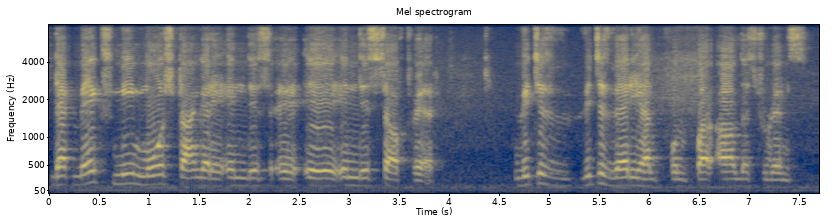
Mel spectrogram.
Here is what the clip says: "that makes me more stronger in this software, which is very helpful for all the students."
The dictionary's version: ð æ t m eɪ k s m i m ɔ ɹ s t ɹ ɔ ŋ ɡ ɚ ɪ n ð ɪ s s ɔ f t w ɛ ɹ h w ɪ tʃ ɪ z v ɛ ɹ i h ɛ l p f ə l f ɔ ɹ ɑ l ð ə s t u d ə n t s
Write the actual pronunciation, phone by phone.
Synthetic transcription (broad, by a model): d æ t m eɪ k s m i m ɔ ɹ s t ɹ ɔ ŋ ɡ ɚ ɪ n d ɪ s s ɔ f t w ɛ ɹ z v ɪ tʃ ɪ z v ɛ ɹ i h ɛ l p f ə l f ɔ ɹ ɑ l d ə s t u d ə n t s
